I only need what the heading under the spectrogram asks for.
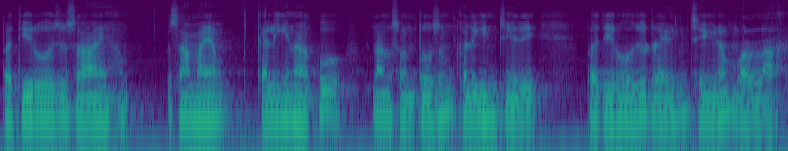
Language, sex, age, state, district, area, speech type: Telugu, male, 60+, Andhra Pradesh, Eluru, rural, spontaneous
